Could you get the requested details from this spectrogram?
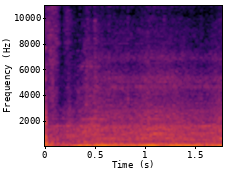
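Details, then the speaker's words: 1993 Ford Ranger that would not start, after installing a pre-programmed replacement engine computer: starts and runs with a low, steady, even rumble and no stumbling or misfire; the truck is running normally. "I got it in today I put it in hook the everything up fires over works like like it should"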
